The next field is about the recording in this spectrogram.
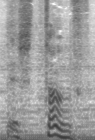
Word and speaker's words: Stumpf: Es la historia de Andy Stumpf. Se escribe S-T-U-M-P-F, tal como suena.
